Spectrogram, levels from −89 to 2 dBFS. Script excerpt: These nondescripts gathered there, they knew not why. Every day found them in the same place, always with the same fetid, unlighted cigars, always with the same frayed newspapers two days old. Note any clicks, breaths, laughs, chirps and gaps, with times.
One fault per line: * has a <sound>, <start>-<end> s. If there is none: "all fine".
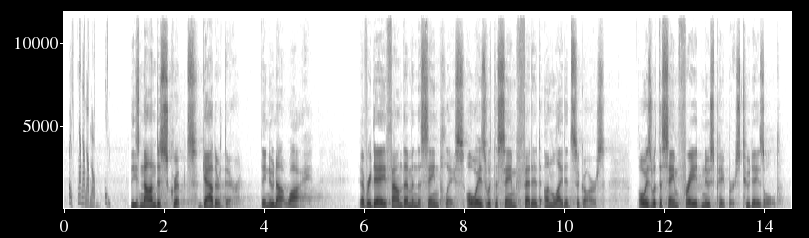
* has a chirp, 0.1-0.9 s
